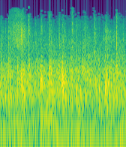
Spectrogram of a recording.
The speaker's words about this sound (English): Can you clap longer?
